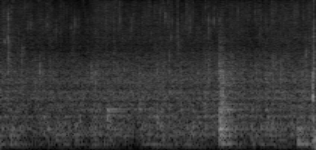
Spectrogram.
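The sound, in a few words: carrots and onions frying in butter for lentil soup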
